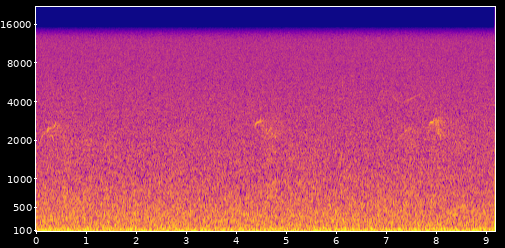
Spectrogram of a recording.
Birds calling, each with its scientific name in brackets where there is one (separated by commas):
Great Crested Flycatcher (Myiarchus crinitus)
